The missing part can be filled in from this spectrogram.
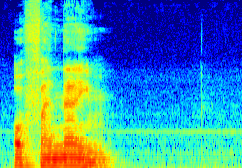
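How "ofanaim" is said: ofanaim drawn out slowly, sounded out. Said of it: "a bicycle in Hebrew is".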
